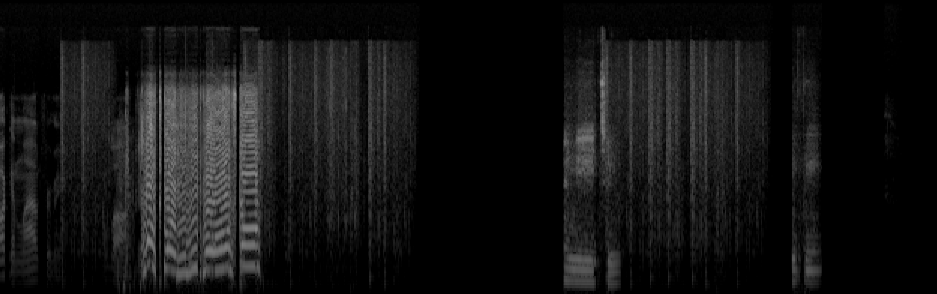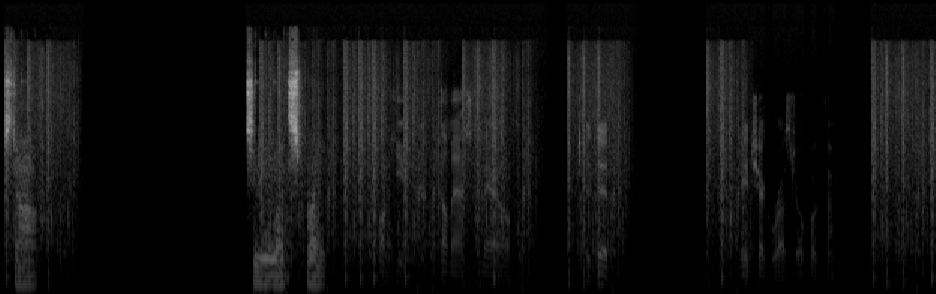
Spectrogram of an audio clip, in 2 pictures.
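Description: Blocks are placed with short, soft thuds, one after another.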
